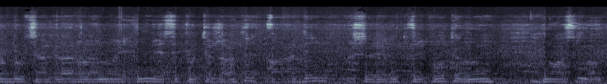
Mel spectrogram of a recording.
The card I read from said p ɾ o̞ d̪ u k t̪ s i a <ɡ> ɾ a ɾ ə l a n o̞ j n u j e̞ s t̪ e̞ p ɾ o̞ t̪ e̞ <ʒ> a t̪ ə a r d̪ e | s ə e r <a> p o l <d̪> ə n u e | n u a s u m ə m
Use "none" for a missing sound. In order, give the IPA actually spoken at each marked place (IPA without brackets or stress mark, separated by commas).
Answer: ɡ, ʒ, e, t̪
